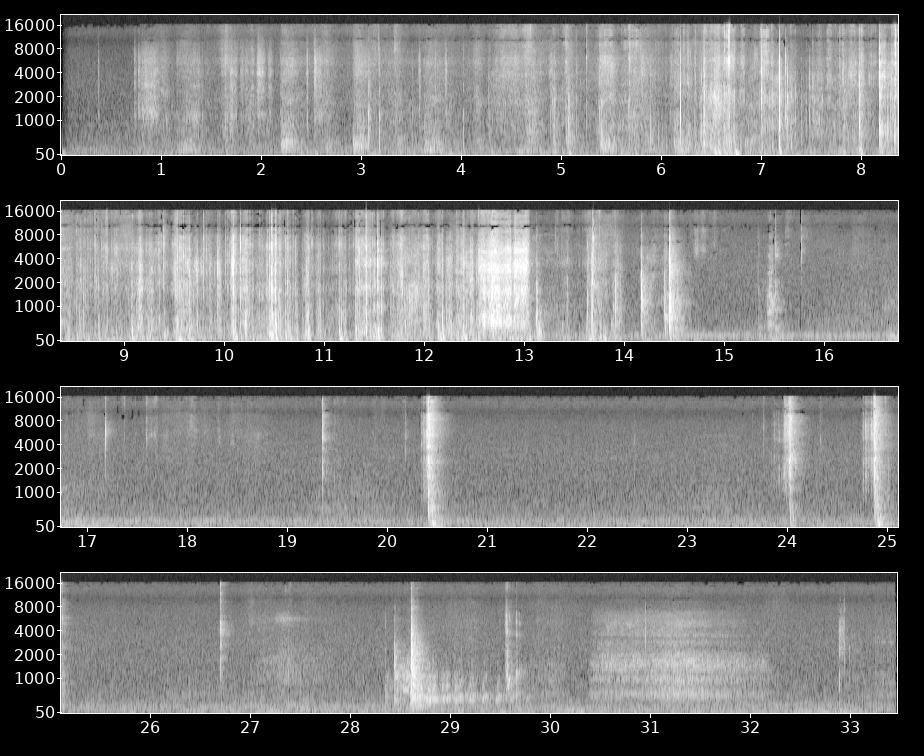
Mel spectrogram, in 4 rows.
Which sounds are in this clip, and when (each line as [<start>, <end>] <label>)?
[1.39, 6.86] footsteps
